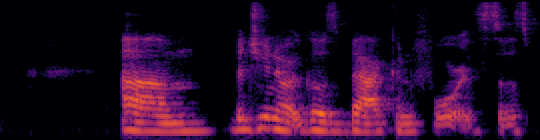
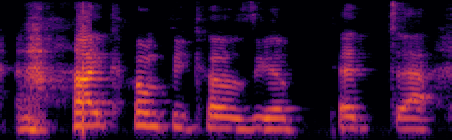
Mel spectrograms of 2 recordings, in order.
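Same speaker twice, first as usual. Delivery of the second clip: loud greeting; 3 semitones higher, 6 dB louder than usual. Real, not acted. Greeting viewers by name loudly.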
